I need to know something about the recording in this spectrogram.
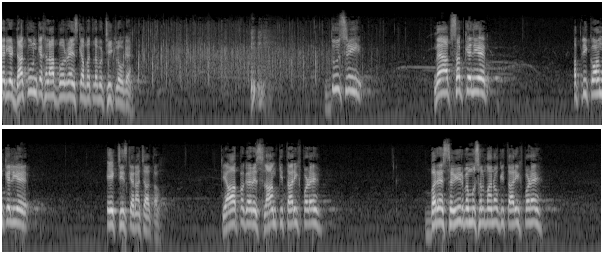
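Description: A man gives a speech into a microphone over loudspeakers, in bursts with pauses between them.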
